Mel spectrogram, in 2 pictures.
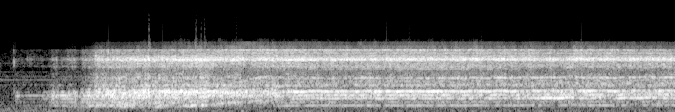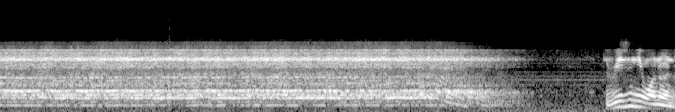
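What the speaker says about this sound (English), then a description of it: "This is a Blendtec blender." A Blendtec blender runs at full power with a steady, loud, high whirring drone for about ten seconds, then winds down briefly and spins up again.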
